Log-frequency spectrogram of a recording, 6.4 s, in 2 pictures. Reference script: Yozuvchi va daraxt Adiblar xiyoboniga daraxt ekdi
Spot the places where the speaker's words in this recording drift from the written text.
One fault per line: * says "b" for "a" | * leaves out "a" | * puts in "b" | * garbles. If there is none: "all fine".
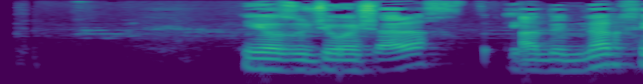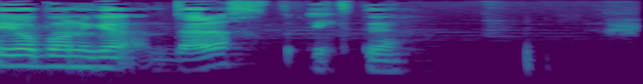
all fine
